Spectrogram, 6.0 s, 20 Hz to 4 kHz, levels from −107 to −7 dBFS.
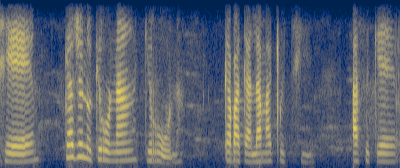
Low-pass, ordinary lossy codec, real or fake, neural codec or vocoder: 3.6 kHz; Opus, 16 kbps; real; none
